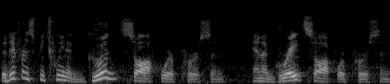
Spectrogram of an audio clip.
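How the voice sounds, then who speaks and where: Lively intonation marks a somewhat breathy voice that moves at a moderate pace. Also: man. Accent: American. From San Francisco Bay Area, USA. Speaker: tech entrepreneur. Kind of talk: interview answer.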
